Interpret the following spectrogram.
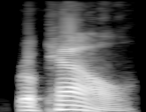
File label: "repel", American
